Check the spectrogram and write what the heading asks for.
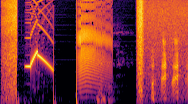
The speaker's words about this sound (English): I wanted you to hear this sound. I forgot to play in Winter Games. It's the sound of you flying oh. off on a ski jump, and I, we yeah. think it's great.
